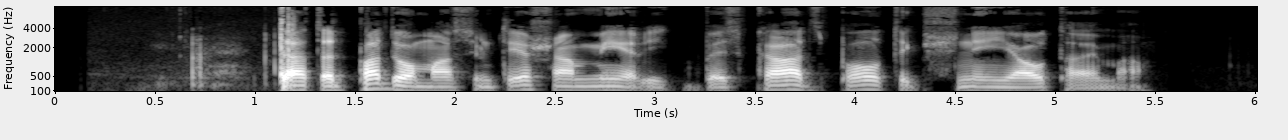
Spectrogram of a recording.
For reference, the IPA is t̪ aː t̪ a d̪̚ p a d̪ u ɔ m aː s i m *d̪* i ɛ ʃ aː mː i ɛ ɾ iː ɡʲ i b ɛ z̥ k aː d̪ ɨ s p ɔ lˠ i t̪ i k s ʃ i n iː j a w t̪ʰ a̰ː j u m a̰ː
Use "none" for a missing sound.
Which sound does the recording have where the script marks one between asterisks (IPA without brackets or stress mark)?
t̪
